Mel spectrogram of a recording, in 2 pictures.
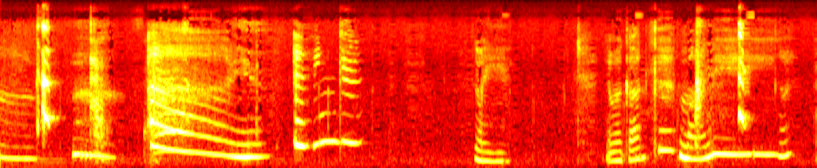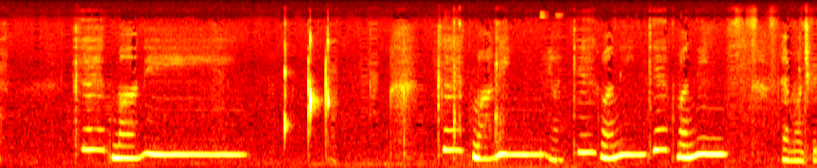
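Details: A small child babbles and vocalizes in a quiet room, broken by short, sudden catches in the voice: hiccups.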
